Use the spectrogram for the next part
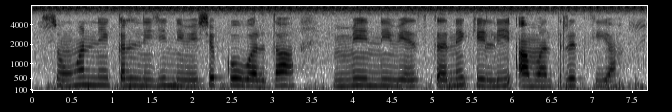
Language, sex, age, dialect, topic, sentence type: Hindi, female, 18-24, Awadhi Bundeli, banking, statement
